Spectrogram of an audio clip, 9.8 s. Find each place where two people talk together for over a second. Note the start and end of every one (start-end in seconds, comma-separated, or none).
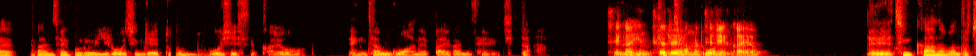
6.1-7.4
